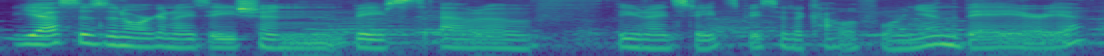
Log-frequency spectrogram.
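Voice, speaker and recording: Low-voiced woman organizer, crowd behind. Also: normal speed, creaky. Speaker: gathering organizer. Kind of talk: interview, explaining the gathering.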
